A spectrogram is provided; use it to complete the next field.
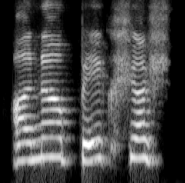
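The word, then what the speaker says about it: अनपेक्षः: अनपेक्ष सुचि दक्ष उदासीनो गतव्यथा सर्वारंभ परित्यागी यो भक्त समे प्रिय यो भक्त समे प्रिय अनपेक्षस अनपेक्षस अनपेक्षस अनपेक्षस इसका उच्चारण कैसे आ रहा है अनपेक्षस थोड़ा पकड़ो अनपेक्षस पेज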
